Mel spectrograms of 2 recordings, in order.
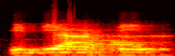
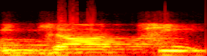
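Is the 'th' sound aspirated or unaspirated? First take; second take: unaspirated; aspirated. First: The 'th' sound is light and unaspirated. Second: The 'th' sound is strongly aspirated. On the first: One for whom learning is a torment. The speaker calls it wrong. "அப்படி சொல்லக்கூடாது" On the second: One who longs for learning. The speaker calls it right. "அப்படி சொல்லணும்"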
